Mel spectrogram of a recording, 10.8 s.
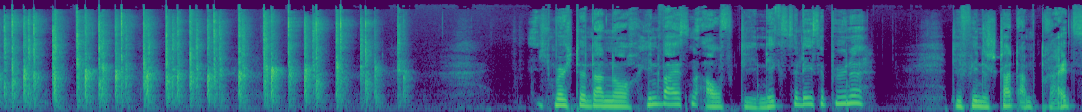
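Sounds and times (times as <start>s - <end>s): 
studio guests clapping: 0.0s - 4.2s
speech: 5.4s - 10.8s.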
